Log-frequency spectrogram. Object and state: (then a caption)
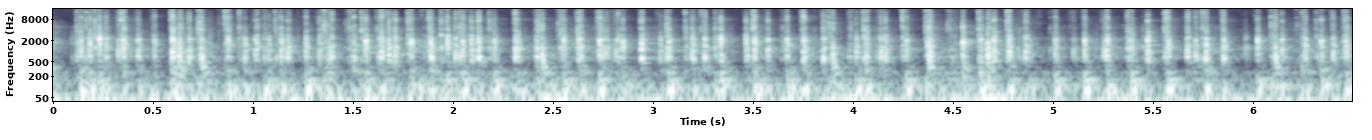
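Vintage plastic mechanical keyboard. Both hands type continuously with their fingertips on a beige plastic vintage Wang 725 mechanical keyboard fitted with Alps SKCM Neon Green/Lime switches. The result is a rapid, steady stream of short, crisp clicks with a bright clack around 2.2 kHz over a faint low thump.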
